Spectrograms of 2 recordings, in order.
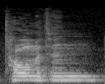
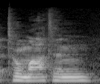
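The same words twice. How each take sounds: First: "tomatin" as TOE-muh-tin; reduced middle vowel in "tomatin"; alternate pronunciation. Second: "tomatin" as toe-MAH-tin; alternate pronunciation. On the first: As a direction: stress the first syllable of "tomatin", swallow the middle. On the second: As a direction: open "ah" in the middle of "tomatin". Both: Shown as a demonstration. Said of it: "both argued about how to pronounce this one".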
